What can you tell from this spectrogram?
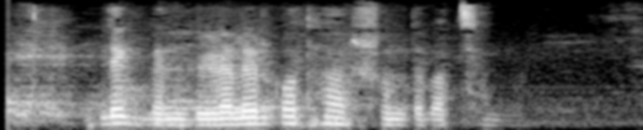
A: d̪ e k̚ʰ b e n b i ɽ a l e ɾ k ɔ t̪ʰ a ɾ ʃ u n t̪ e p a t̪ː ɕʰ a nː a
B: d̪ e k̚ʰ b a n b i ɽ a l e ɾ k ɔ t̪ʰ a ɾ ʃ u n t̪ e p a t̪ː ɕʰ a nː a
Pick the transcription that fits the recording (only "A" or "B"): A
